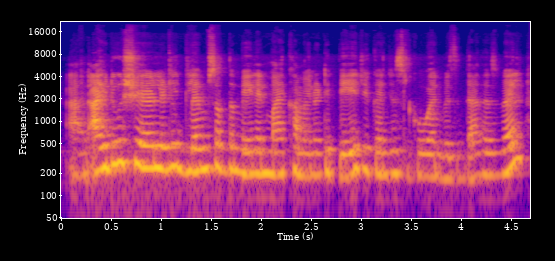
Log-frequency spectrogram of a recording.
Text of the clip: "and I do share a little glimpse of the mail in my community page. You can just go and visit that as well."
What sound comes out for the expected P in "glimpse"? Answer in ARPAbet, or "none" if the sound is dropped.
P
